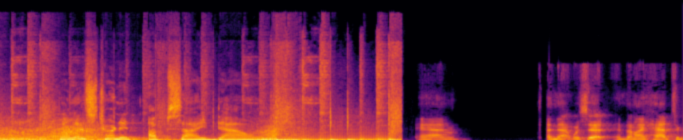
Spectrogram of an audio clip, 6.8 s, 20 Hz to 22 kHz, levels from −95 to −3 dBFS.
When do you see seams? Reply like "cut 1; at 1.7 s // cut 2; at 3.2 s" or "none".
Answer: cut 1; at 4.0 s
